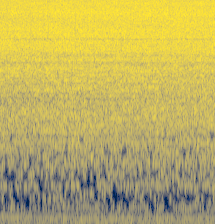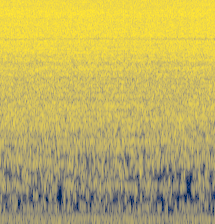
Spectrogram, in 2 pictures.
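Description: A thickness planer roars steadily as a board feeds through it.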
